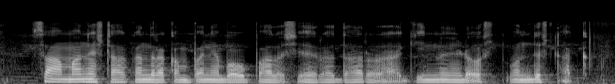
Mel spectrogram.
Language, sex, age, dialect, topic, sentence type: Kannada, male, 18-24, Dharwad Kannada, banking, statement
